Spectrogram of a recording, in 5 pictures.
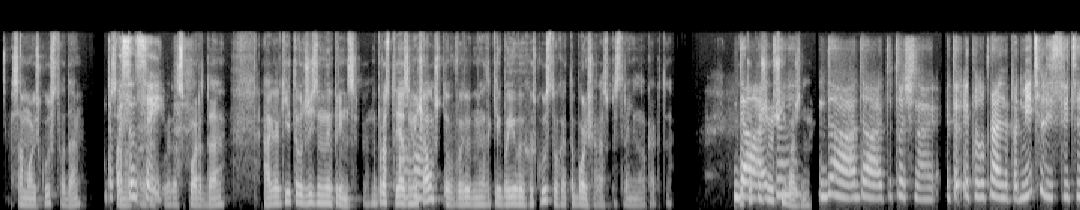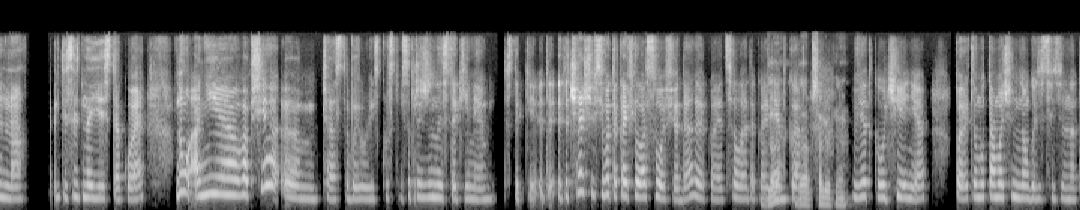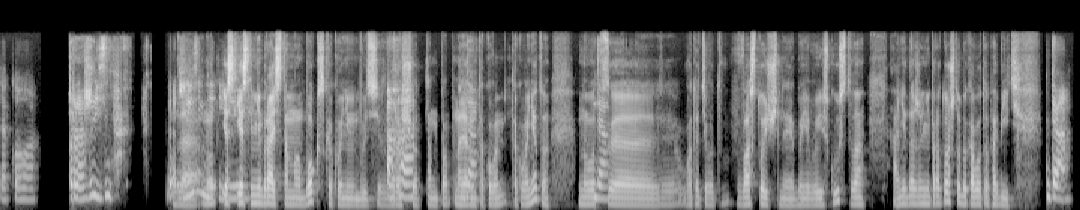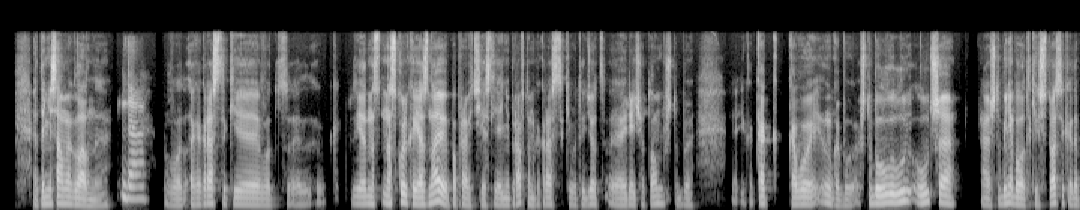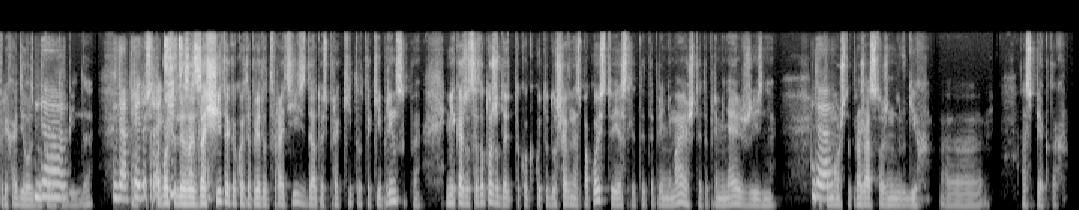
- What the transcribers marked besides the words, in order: tapping; chuckle; other background noise
- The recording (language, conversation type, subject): Russian, unstructured, Как спорт помогает тебе справляться со стрессом?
